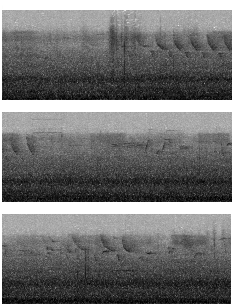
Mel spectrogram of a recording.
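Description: Outdoor ambience: a bird calling in quick series of short, high, descending chirps over a steady low rumble of background noise.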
